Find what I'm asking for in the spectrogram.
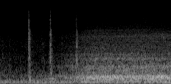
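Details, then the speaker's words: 2001 Volkswagen Golf MKIV after replacing a failed ignition switch, which had killed the headlights, turn signals, wipers and blower: blower now hums steadily with no rattle or squeal and gives hot air. "can hear the blower running yeah getting hot air wipers are working yeah turn signal working interesting"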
